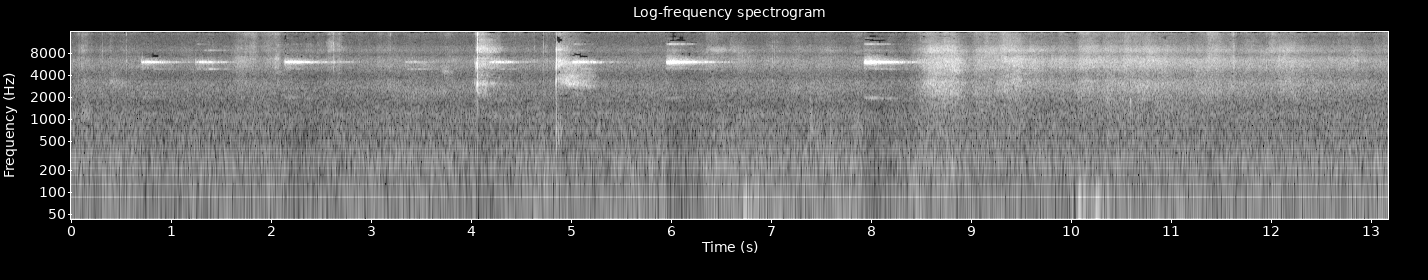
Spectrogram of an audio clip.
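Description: Felt-tip marker squeaking on paper as it is stroked: a string of short, faint, high-pitched squeaks, with a couple of clicks in the middle and a scratchy rubbing stretch near the end.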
